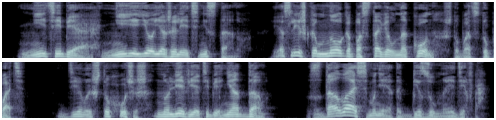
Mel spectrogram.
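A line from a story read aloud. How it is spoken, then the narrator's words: Growling. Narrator (Russian): Рыкнул Амор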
